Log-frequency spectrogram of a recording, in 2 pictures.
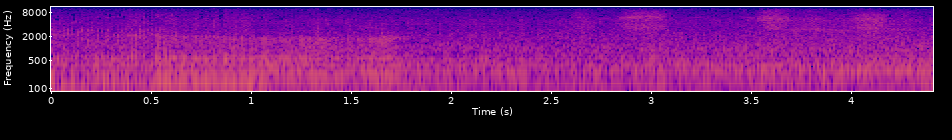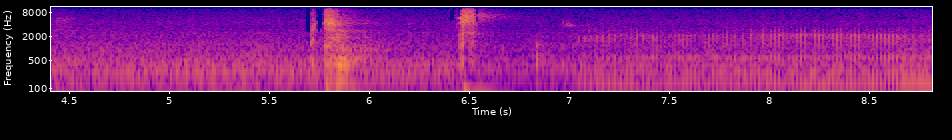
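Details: Bulldog snoring in a living room: a low, harmonic rasping snore at the start and again near the end, with two sharp clicks in the quiet gap between.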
